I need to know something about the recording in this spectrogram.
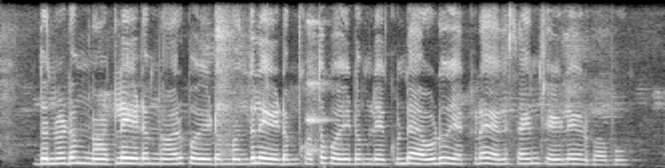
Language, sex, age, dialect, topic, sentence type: Telugu, female, 18-24, Utterandhra, agriculture, statement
